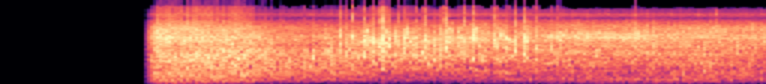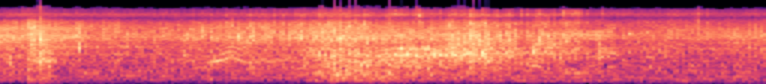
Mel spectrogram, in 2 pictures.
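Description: Waves wash onto pebbles and draw back with a rattle of stones.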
